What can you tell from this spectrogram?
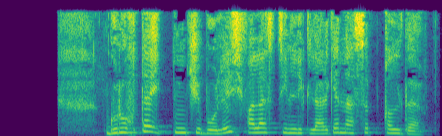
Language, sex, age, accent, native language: Uzbek, female, 25-34, Toshkent viloyati, Uzbek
